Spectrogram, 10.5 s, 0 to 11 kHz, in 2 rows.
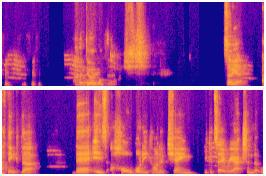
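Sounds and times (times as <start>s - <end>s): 
cat meowing: 0.1s - 0.6s, 1.3s - 1.9s, 4.6s - 5.1s, 6.2s - 6.6s
speech: 1.6s - 2.7s, 4.5s - 6.0s, 6.6s - 10.4s.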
